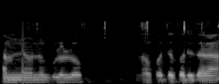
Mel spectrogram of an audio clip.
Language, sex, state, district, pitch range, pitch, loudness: Bengali, male, West Bengal, Purulia, 105-110 Hz, 110 Hz, -33 LUFS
